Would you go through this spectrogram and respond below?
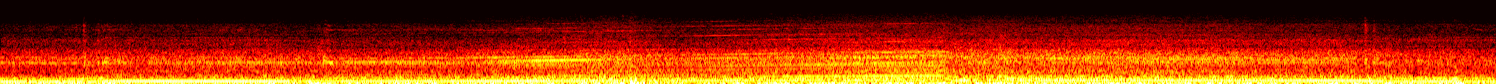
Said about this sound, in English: That was full throttle in third gear.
